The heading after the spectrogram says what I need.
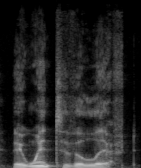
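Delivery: ordinary delivery, nothing marked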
